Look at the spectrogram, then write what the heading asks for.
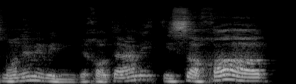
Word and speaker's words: יששכר: به خاطر همین ایساخار در نوشتن می نویسیم دو تا سین، یه ساخار واقعا وجود داره ولی تلفظ نمی کنیم، ما نمی بینیمش.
